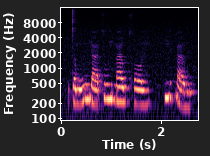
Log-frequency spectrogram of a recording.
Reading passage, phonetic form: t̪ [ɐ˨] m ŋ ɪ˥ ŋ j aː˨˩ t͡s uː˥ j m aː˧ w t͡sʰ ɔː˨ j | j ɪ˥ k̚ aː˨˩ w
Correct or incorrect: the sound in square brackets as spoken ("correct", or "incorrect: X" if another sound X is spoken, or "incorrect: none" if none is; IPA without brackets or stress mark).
correct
